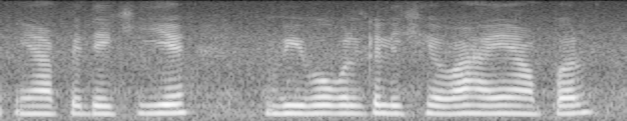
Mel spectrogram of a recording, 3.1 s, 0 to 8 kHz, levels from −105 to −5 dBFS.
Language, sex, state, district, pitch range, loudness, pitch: Hindi, female, Punjab, Kapurthala, 195-200 Hz, -15 LUFS, 195 Hz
